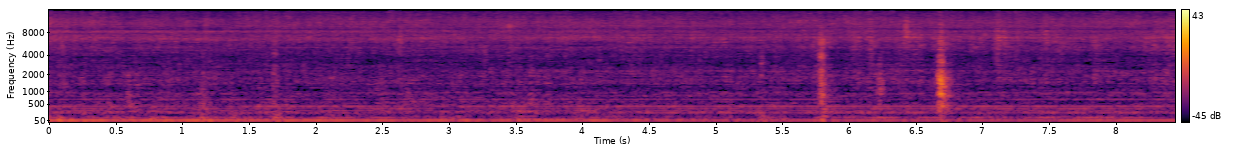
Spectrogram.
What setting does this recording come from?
kitchen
